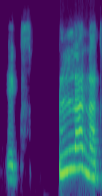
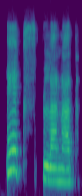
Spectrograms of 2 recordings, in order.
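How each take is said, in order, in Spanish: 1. El acento está en la segunda sílaba. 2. El acento está en la primera sílaba. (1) "leíste aquí explanat, como si ahí tuviera el macrón" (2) "Te lo llevas a la primera, a la, sílaba"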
